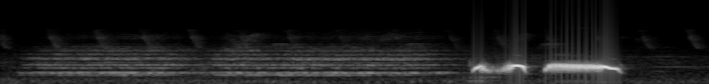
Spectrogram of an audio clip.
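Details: A steady, buzzy, harmonic tone runs for nearly three seconds, then a spotted dove gives a loud coo phrase: a wavering double note followed by a long, level, falling coo. Recording used by keepers to stimulate doves to call.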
